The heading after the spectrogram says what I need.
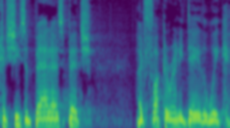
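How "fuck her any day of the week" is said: ordinary talk, nothing marked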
